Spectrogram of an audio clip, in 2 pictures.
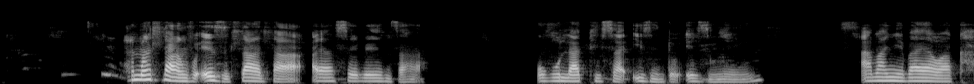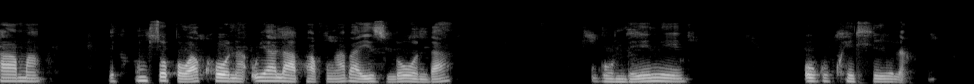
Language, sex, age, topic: North Ndebele, female, 36-49, health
